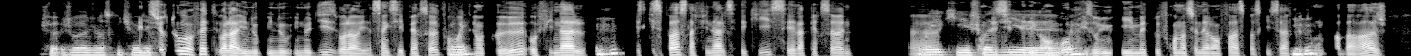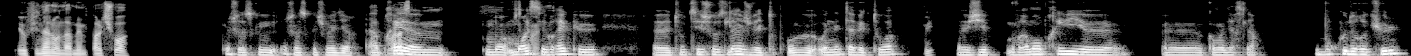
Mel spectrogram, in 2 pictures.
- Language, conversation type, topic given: French, unstructured, Que penses-tu de la transparence des responsables politiques aujourd’hui ?
- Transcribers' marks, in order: chuckle; other background noise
